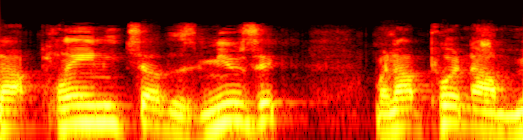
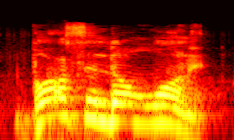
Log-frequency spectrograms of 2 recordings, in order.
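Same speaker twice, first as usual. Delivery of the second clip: normal talking voice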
